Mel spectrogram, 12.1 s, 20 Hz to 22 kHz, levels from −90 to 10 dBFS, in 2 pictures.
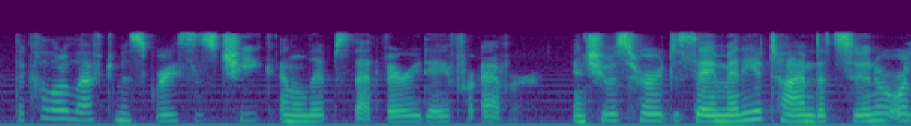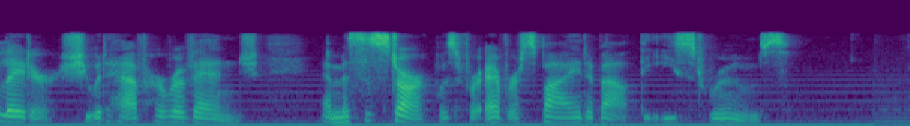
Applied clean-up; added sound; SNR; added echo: none; none; none; none.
